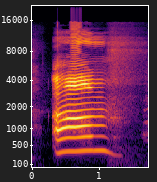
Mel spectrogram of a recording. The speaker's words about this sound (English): Why is King barking? It's so loud out upstairs.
